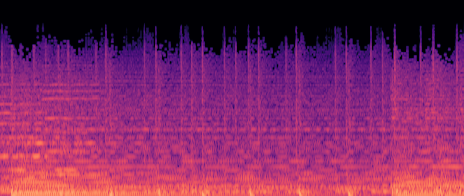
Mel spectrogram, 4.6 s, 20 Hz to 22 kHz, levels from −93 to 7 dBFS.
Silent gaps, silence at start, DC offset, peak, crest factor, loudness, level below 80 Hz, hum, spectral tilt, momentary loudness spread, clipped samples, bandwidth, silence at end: none; 0 s; under 0.1%; -4 dBFS; 14 dB; -20 LUFS; -22 dBFS; none; -6.5 dB/octave; 9 LU; under 0.1%; 9.6 kHz; 0 s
